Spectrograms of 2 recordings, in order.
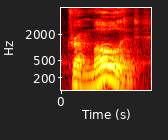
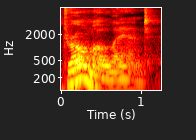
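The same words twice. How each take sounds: First: The stress is on the second syllable. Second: The stress is on the first syllable. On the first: The speaker calls it right. "it's actually pronounced Dromoland, with the emphasis on the second syllable" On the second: The speaker calls it wrong. "before our visit I was calling the place Dromoland"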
